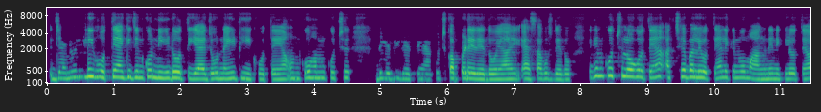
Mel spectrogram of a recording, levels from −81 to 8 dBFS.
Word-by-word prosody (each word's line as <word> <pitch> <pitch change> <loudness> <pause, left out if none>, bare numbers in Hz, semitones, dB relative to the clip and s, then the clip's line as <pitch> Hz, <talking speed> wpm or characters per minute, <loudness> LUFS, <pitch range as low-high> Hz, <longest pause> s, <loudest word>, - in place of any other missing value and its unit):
Genuinely 265 +6 +1
होते 270 0 +1
हैं 265 -2 +6
कि 275 - 0
जिनको 255 +3 0
नीड 245 -1 +2
होती 230 -3 +3
है 210 -1 +5
जो 215 +2 -1
नहीं 220 +1 0
ठीक 210 -3 -4
होते 200 0 -5
हैं 200 0 0
उनको 225 +2 -2
हम 245 0 -2
कुछ 235 +1 -7
दे 225 -2 -9
भी 220 +2 -13
देते 205 0 -9
हैं, 195 -1 -10
कुछ 225 -2 -10
कपड़े 230 -1 +3
दे 205 -1 +3
दो 200 0 0
या 200 0 +1 0.3
ऐसा 215 +1 -2
कुछ 215 -1 -6
दे 200 - -2
दो। 195 - -4 0.3
लेकिन 315 +4 +1
कुछ 325 0 0
लोग 295 -2 +6
होते 255 -2 0
हैं, 275 +3 +1
अच्छे-भले 270 0 +1
होते 235 -2 0
हैं 245 - -2
लेकिन 255 -1 -4
वो 250 0 -2
माँगने 205 -1 -1
निकले 210 +1 -4
होते 210 0 -4
हैं 220 - +1
230 Hz, 225 wpm, -18 LUFS, 210-255 Hz, 0.3 s, हैं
